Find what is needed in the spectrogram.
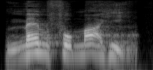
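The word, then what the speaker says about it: memphomai (μέμφομαι): Now, that phrase, or those two words, finding fault, is from one Greek word, and is the word memphomai. I'll spell it. Memphomai is M-E-M-P-H-O-M-A-I. Memphomai. Memphomai.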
